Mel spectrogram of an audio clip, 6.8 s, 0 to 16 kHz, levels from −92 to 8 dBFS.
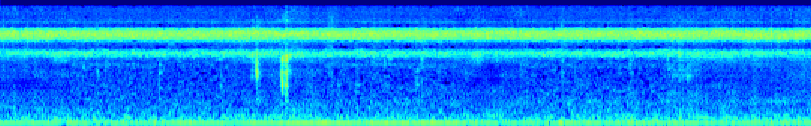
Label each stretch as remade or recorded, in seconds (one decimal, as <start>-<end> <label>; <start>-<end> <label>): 0.0-0.6 remade; 0.6-1.9 recorded; 1.9-2.7 remade; 2.7-3.8 recorded; 3.8-4.4 remade; 4.4-5.6 recorded; 5.6-6.8 remade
